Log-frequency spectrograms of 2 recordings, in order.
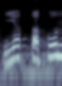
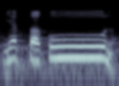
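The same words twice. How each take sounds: First: यत्तकून with a short final vowel; unstretched vowel. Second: यत्तकून with a long-held "koon"; slow recitation, drawing out the end of यत्तकून; elongated vowel. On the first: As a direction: clip the "koon" of यत्तकून short. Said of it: "यत्तकून नहीं पढ़ना". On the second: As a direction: stretch the oo of यत्तकून. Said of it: "इस पेश को भी थोड़ा खींचना है". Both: Shown as a demonstration.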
